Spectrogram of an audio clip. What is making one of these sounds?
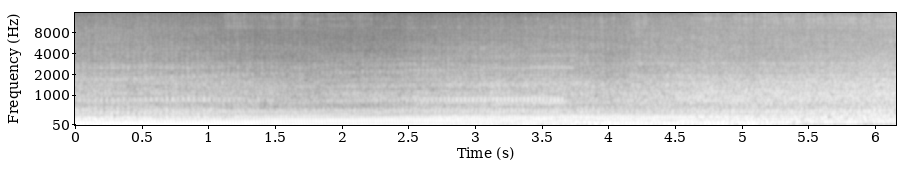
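A motorcycle with a sidecar passes with a rattling engine.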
